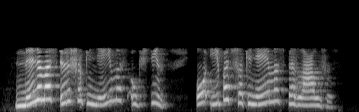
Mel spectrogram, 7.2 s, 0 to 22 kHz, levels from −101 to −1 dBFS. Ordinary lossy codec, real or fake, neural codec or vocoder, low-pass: MP3, 32 kbps; real; none; 3.6 kHz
